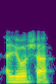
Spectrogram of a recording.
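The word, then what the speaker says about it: Aljoša: right brother is it aljosa uh Al uh it's yeah it's it's hard to pronounce it's alosa alosa alosa I speak with many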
